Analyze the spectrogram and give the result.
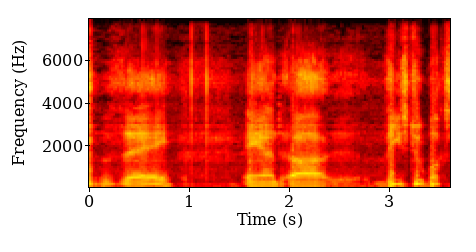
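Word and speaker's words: Weil: discovered some years ago Simone they it's spelled w-e-i-l but it is they and uh these two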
